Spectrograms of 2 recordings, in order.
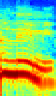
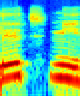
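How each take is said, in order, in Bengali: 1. 'let' শব্দের শেষের t বাদ যায়। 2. 'let' শব্দের শেষের t উচ্চারিত হয়। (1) "লে মি হয়ে যাচ্ছে" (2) "এখানে লেট মি হবে না"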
